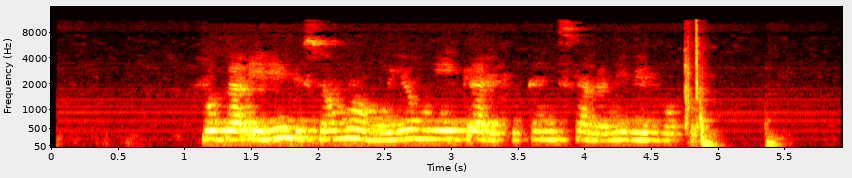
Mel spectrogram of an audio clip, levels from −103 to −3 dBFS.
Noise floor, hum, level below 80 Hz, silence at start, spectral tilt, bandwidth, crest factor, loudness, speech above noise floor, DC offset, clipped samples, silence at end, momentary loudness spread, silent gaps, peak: -60 dBFS; none; -38 dBFS; 1.15 s; -6.5 dB/octave; 11.5 kHz; 16 dB; -17 LUFS; 45 dB; under 0.1%; under 0.1%; 0.5 s; 18 LU; none; -2 dBFS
